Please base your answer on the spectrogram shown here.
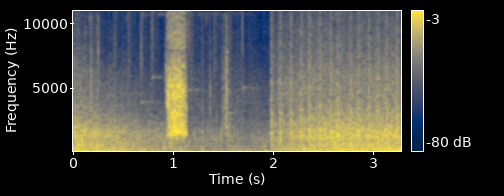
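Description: Rocket machine gun firing in the Nimrods video game, a dense rapid burst of shots with a brief bright hiss partway through, then continued fire, loud and close with no talk.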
